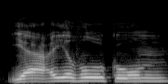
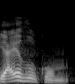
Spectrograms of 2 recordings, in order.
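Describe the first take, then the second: First: All the vowels are held for equal length. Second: Some of the vowels are cut short and rushed. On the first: The speaker calls it right. "لا يصح أن يسرع القارئ عند حرف من هذه الأحرف المتحركة أكثر مما جاوره" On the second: The speaker calls it wrong. "هكذا يخطف بعض الحركات"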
